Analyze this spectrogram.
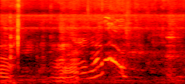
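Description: A dog gives a wavering, voice-like whine that swoops up and then slides back down.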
